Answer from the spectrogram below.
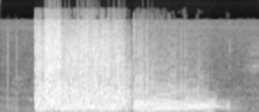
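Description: A sudden, very loud bomb blast in an Alto car in Quetta, Pakistan, the second blast there that day, erupts after a brief quiet moment, followed by a heavy rumbling roar that sustains for a few seconds before fading out.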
